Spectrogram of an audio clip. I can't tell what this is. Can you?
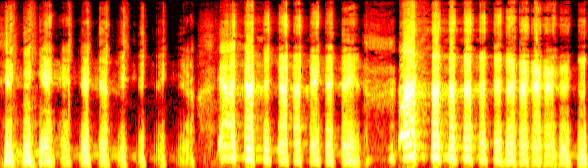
Try-hard mischievous laugh.
Voice, Laugh, Wheeze, Happy-Laugh, Creepy-Laugh, Laughing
